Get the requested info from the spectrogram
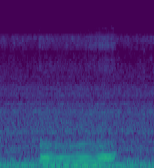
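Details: Female pet cat named Pū snoring in her sleep, recorded on a smartphone in a quiet room: a single low, droning snore about one second long with a slight nasal buzz, over a steady low hum.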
